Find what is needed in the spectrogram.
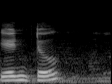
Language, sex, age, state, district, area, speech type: Kannada, female, 45-60, Karnataka, Bangalore Urban, urban, read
